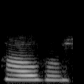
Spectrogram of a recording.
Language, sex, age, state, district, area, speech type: Odia, female, 18-30, Odisha, Koraput, urban, conversation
